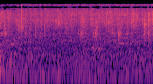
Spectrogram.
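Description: Heavy rain pours steadily, a dense close roar of drops striking surfaces with no pauses.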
